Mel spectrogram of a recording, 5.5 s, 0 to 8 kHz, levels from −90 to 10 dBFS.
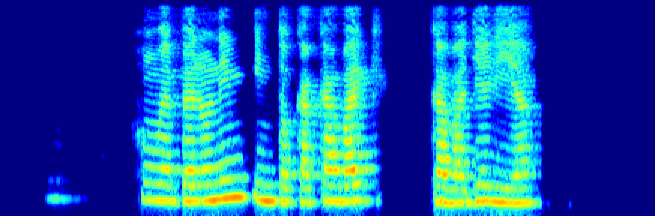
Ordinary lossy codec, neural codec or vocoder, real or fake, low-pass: Opus, 64 kbps; codec, 16 kHz in and 24 kHz out, 1 kbps, XY-Tokenizer; fake; 7.2 kHz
